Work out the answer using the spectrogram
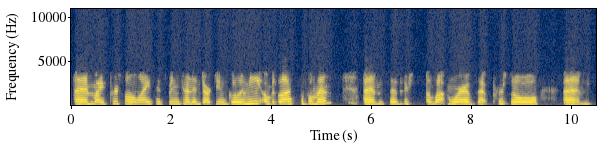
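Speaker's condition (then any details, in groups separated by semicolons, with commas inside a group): ALS; considering walking device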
